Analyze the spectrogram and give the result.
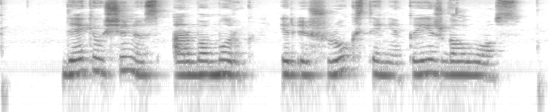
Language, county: Lithuanian, Panevėžys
